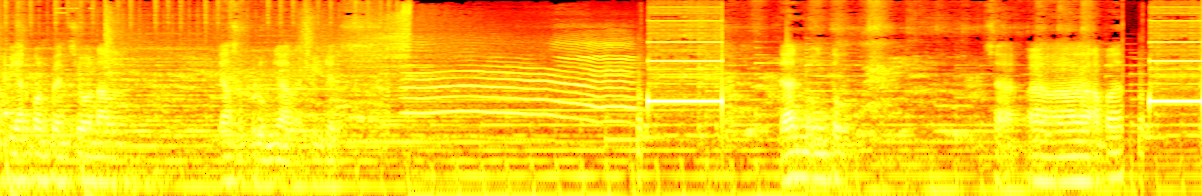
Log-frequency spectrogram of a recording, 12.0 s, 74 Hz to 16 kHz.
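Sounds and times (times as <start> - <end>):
steady electronic beep: 6.5 - 7.2, 11.5 - 12.0.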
